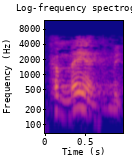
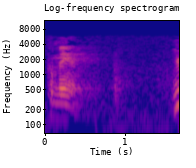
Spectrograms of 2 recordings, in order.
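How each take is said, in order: First: Said in the usual way. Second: "command me" slow and soft, leaning on "command"; slow, soft "command me" with a rising tune; stress on command. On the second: Shown as a demonstration. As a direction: stretch out "command" to mark it. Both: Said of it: "don't permit me, command me".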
